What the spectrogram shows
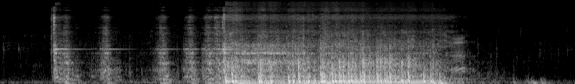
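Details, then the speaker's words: Outboard from a sunk boat, plugs back in, WD-40 put in the carbs: several cranking puffs, then it catches for about two seconds, stumbles and quits. The gas tank fuel is mostly water. "Getting a little something going. Yeah, gotta be some bad fuel for sure."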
